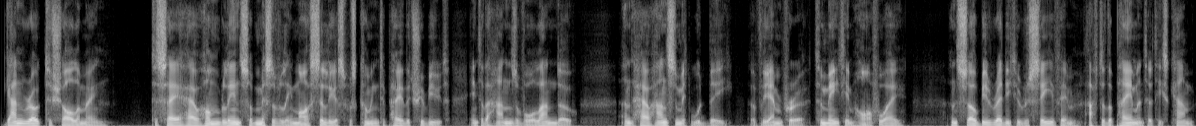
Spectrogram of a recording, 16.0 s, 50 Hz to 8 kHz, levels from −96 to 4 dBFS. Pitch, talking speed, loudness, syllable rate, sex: 85 Hz, 180 wpm, -20 LUFS, 5.5 syllables/s, male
